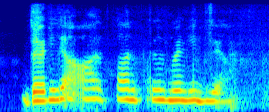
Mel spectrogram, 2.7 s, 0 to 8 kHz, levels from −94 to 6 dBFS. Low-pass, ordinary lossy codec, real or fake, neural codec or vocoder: 7.2 kHz; Opus, 64 kbps; fake; codec, 16 kHz in and 24 kHz out, 0.8 kbps, FocalCodec, streaming, 65536 codes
